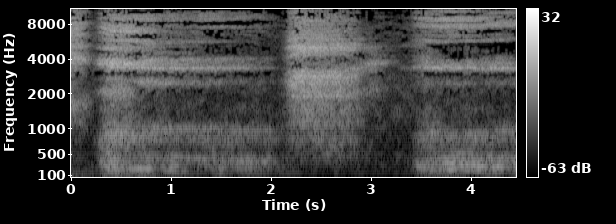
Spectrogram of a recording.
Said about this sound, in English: But you hear heavy breathing from the cave. Huh? Heavy breathing.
